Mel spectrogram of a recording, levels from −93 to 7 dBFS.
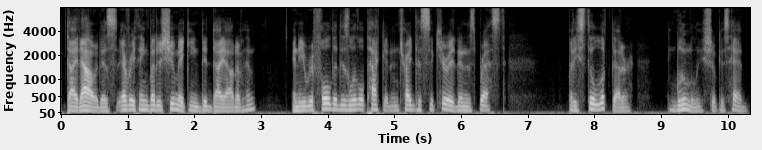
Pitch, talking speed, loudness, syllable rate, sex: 120 Hz, 220 wpm, -21 LUFS, 6.3 syllables/s, male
